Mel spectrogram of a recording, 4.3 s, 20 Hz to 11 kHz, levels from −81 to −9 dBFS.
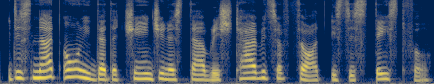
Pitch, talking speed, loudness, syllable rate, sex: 220 Hz, 195 wpm, -18 LUFS, 5.7 syllables/s, female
